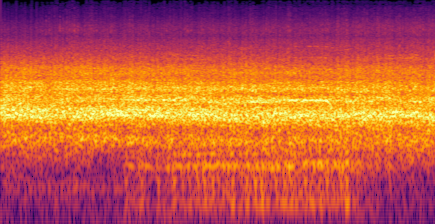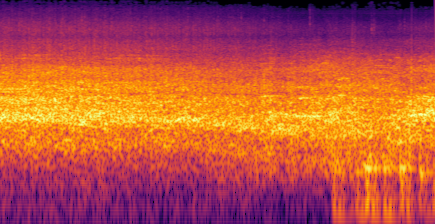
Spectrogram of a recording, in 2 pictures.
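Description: Football stadium crowd cheering a goal, a sustained loud cheer that eases slightly near the end.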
